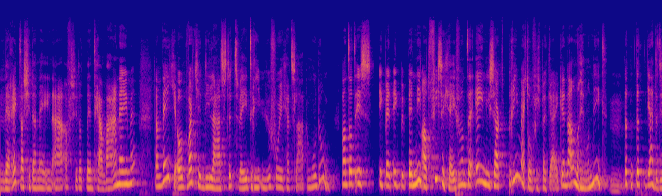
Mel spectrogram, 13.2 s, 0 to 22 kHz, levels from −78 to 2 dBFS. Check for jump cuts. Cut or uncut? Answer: cut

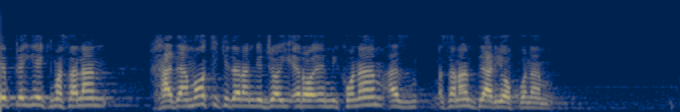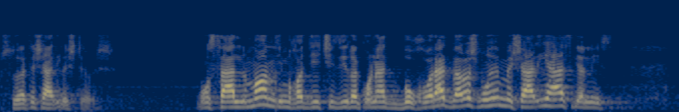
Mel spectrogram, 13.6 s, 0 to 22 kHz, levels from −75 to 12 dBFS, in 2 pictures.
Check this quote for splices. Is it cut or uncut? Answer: cut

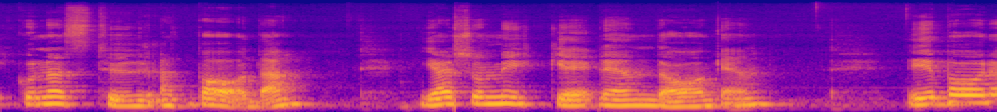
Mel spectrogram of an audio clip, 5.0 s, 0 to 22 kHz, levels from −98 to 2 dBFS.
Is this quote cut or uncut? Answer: cut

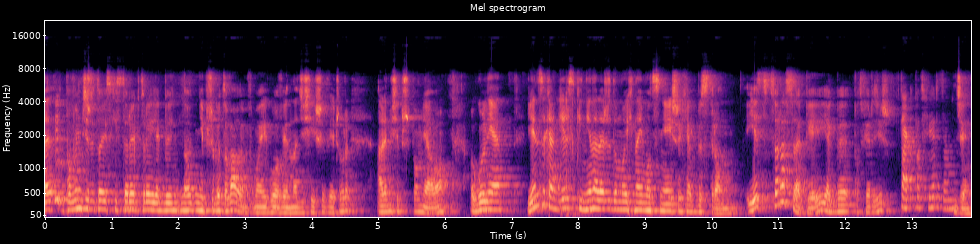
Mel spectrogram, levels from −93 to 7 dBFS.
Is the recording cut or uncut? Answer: cut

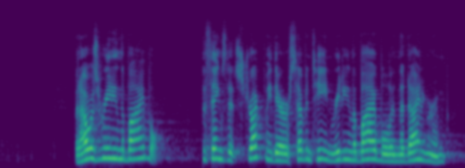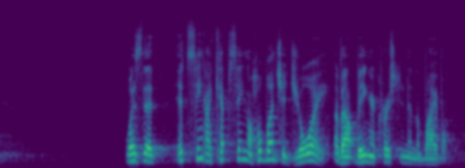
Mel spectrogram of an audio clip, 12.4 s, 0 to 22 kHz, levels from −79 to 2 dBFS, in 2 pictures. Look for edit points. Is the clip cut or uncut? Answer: cut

